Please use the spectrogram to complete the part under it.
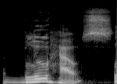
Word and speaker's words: Bluhauz: So the band's name is Blue House. But it's spelled Bluhauz or Z if you are Canadian.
